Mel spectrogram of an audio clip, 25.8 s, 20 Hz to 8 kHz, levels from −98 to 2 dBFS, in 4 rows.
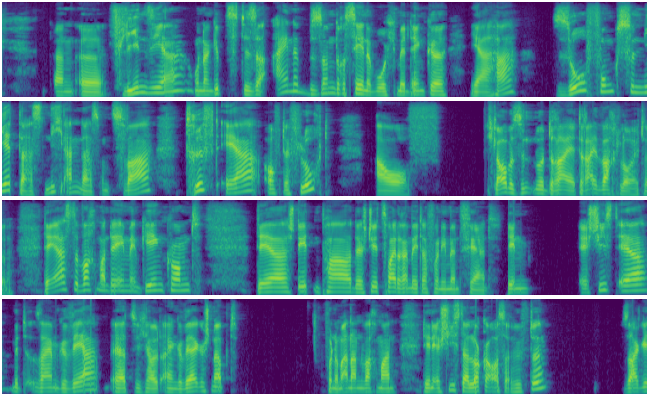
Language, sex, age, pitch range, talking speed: German, male, 30-49, 115-190 Hz, 195 wpm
